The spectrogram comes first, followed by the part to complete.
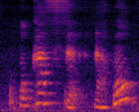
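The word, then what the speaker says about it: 犯す: 자, 훈독으로 읽어줄 때는 오카스라고 읽어주시면 되겠습니다.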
